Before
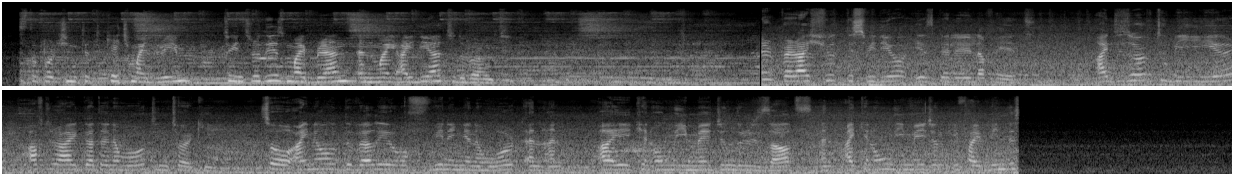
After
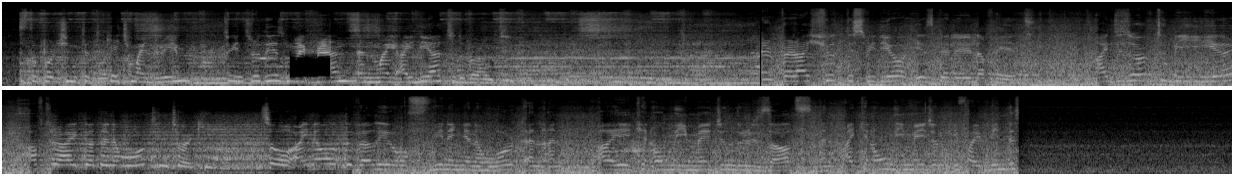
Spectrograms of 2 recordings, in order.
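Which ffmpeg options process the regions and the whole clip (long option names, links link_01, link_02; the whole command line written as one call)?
ffmpeg -i in.wav -filter_complex "[0:a]asettb=1/sr,asplit=3[link_01][link_02][link_03];[link_01]atrim=end=2.874[link_04];[link_02]atrim=start=2.87:end=3.29,asetpts=PTS-STARTPTS,afade=type=in:duration=0.004:curve=qsin,afade=type=out:start_time=0.416:duration=0.004:curve=qsin,asuperstop=centerf=790:order=20:qfactor=0.56,lowshelf=frequency=440:gain=-11.5[link_05];[link_03]atrim=start=3.286[link_06];[link_04][link_05]acrossfade=duration=0.004:curve1=hsin:curve2=qsin[link_07];[link_07][link_06]acrossfade=duration=0.004:curve1=qsin:curve2=hsin,asettb=1/sr,asplit=3[link_08][link_09][link_10];[link_08]atrim=end=12.794[link_11];[link_09]atrim=start=12.79:end=15.81,asetpts=PTS-STARTPTS,afade=type=in:duration=0.004:curve=qsin,afade=type=out:start_time=3.016:duration=0.004:curve=qsin,highpass=45,acrossover=split=300 6700:gain=0.126 1 0.0891[link_12][link_13][link_14];[link_12][link_13][link_14]amix=inputs=3:normalize=0,aecho=1:1:2.5:0.62,atrim=end_sample=133182[link_15];[link_10]atrim=start=15.806[link_16];[link_11][link_15]acrossfade=duration=0.004:curve1=hsin:curve2=qsin[link_17];[link_17][link_16]acrossfade=duration=0.004:curve1=qsin:curve2=hsin,acompressor=threshold=-23dB:ratio=6,alimiter=limit=-19.5dB:level=0:latency=1:release=125,volume=3dB" out.wav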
